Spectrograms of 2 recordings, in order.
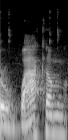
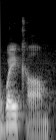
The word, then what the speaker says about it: Wacom: The type I have is from a company called, it's either Wacom or Wacom. I've heard it pronounced both ways.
